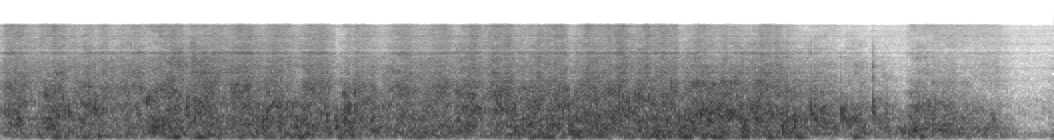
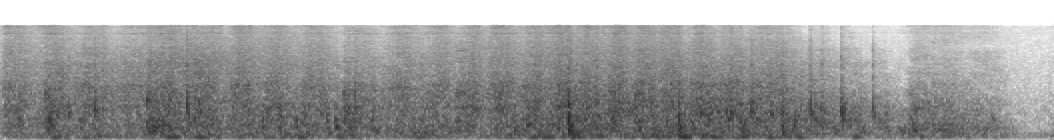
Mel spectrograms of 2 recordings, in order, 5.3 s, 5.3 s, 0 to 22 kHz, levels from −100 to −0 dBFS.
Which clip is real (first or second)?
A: second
